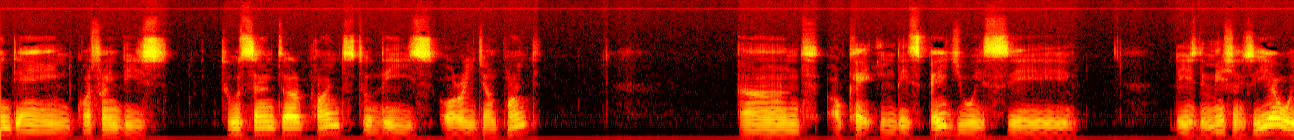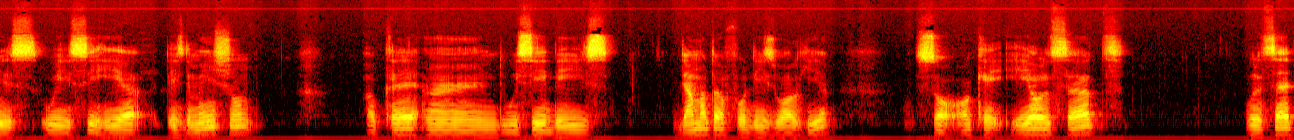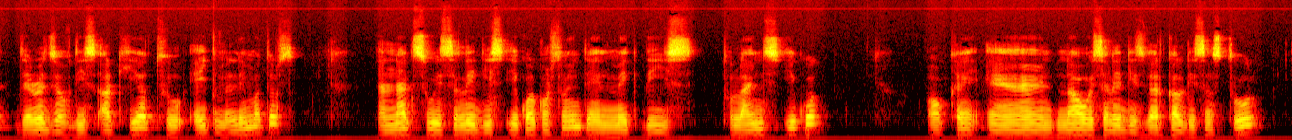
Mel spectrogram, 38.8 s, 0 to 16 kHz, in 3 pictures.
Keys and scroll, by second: 27.8 8, 28.1 Return.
